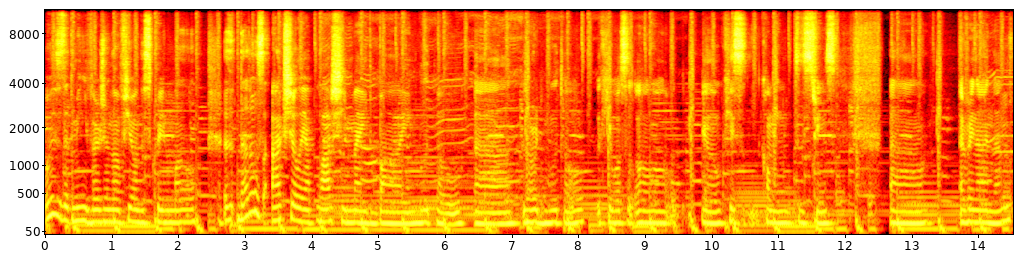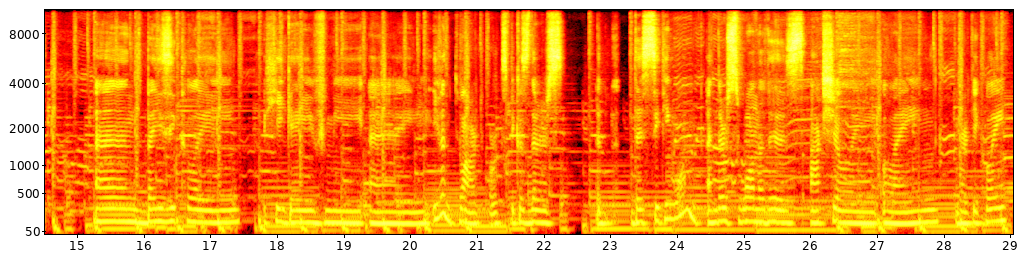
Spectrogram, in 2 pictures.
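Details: Male streamer with longstanding stuttering, which he attributes most likely to stress; never seen by a specialist, he says he mostly grew out of and overcame it, though at times it still makes him sound like he is cutting out; stuttering.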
